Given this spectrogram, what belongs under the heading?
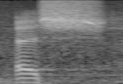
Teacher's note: শিন জিহ্বার মধ্যখান উপরের তালু শিনের মাখরাজ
